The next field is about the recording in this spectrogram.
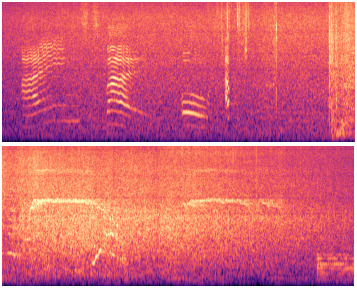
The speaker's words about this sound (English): We have a microphone at the bottom of the pool under the water. When the athlete goes under the water, we shift the perspective to just them and the underwater sound. You hear the bubbles.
